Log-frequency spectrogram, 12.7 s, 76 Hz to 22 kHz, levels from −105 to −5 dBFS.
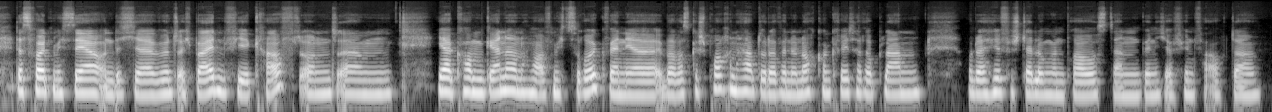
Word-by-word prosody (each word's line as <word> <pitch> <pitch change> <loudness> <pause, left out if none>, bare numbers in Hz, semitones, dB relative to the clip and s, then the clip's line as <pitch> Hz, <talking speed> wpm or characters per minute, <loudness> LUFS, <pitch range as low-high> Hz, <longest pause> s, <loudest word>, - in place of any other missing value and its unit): Das 210 0 +2
freut 215 0 +7
mich 200 0 -1
sehr, 200 -1 +6
und 185 - -2
ich, 190 - -6
äh, 180 0 +2
wünsche 195 +1 0
euch 190 - -5
beiden 205 +3 +5
viel 185 -4 -1
Kraft 280 +8 -2
und, 195 +1 -1
ähm, 190 0 -2 0.4
ja, 220 -2 +7
komm 205 -1 +2
gerne 215 +2 +4
noch 205 0 0
mal 200 -2 +1
auf 190 - -7
mich 200 0 -3
zurück, 215 +5 +1
wenn 185 -1 +2
ihr 180 0 +2
über 180 -1 -1
was 190 +1 -4
gesprochen 235 +1 -1
habt 210 -2 0
oder 190 -1 +1
wenn 190 -1 -1
du 180 - -1
noch 200 +2 -1
konkretere 200 -1 -4
Plan 190 +2 -3 0.4
oder 195 -1 +1
Hilfestellungen 190 -3 -2
brauchst, 180 +1 -2
dann 170 0 -4
bin 175 0 -3
ich 180 - -6
auf 170 - -9
jeden 185 -1 -5
Fall 180 - -12
auch 180 - -9
da. 175 +1 -4
195 Hz, 210 wpm, -21 LUFS, 185-205 Hz, 0.4 s, freut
